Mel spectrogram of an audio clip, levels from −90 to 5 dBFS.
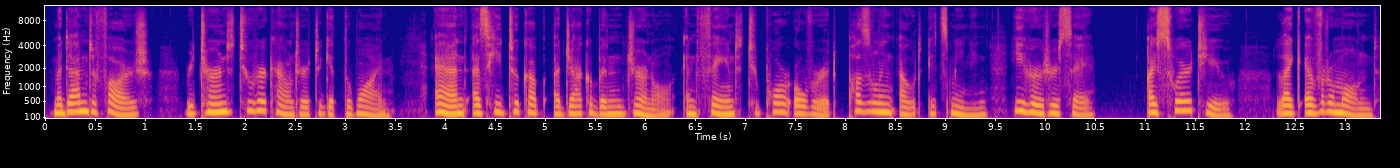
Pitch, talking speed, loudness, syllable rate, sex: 185 Hz, 170 wpm, -18 LUFS, 5.0 syllables/s, female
